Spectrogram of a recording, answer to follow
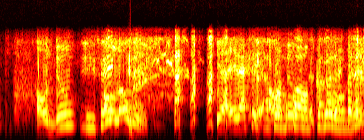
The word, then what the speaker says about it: Oduolowu: This is easy. It's Odu. Listen, look. Just look at the word and say Oduolowu. Oduolowu. Yeah, that's it. Odu. Just read it out. Oduolowu.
